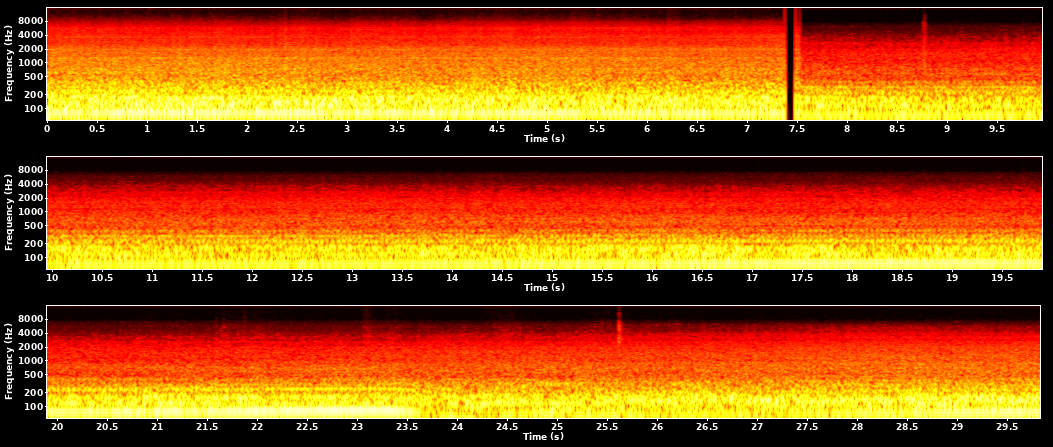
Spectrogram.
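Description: Car engine and tyre noise heard from inside the cabin while driving, a steady low drone. About seven seconds in the sound drops out for an instant and comes back duller.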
